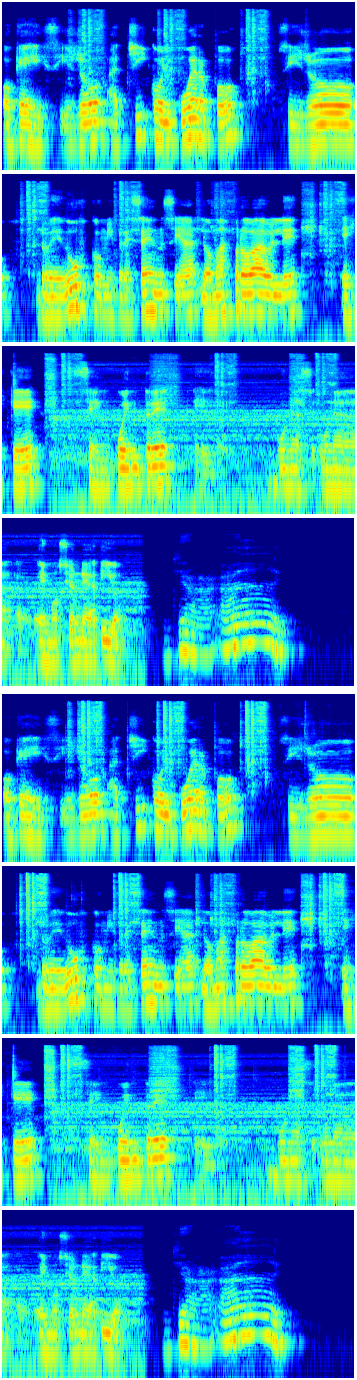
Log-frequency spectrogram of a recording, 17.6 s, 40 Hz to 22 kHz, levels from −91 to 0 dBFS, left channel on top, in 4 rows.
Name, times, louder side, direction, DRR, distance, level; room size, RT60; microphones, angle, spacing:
voice 1, 0.0-3.0 3.5-4.5 4.8-8.1 8.6-9.3 9.8-11.6 12.3-14.8, left 3 dB, 35° left, 0.4 m, -29 dB
sound 1, 0.8-1.3 1.6-1.7 1.9-2.3 2.7-2.8 3.0-3.3 3.8-3.9 4.6-5.4 5.8-6.2 6.8-7.4 8.1-9.0 9.3-10.0 10.6-12.0 12.4-13.1, right 7 dB, 75° right, 0.7 m, -38 dB
sound 2, 9.4-15.0, equal, 10° left, 1.3 m, -45 dB
voice 2, 15.4-16.7, right 2 dB, 50° right, 0.9 m, -36 dB
4.7 x 2.0 x 2.3 m
head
